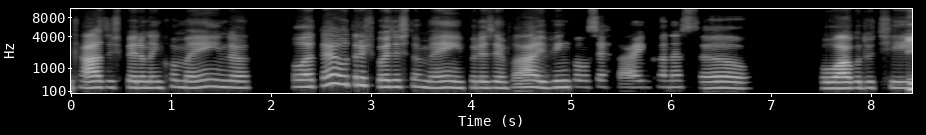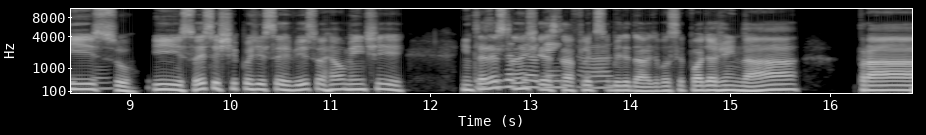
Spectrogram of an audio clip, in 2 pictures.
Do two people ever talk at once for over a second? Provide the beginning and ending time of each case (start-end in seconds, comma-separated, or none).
12.4-14.1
